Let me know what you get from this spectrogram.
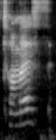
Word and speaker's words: Thomas: Okay, it's Kate Thomas, K-A-T-E, followed by Thomas, T-H-O-M-A-S.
